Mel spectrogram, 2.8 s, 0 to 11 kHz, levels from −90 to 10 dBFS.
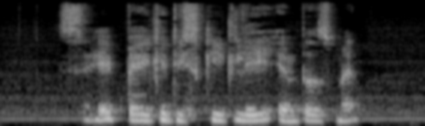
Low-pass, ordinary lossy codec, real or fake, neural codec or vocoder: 9.9 kHz; MP3, 64 kbps; fake; vocoder, 44.1 kHz, 128 mel bands every 512 samples, BigVGAN v2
